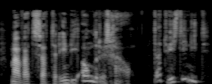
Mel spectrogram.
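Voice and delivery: ordinary delivery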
